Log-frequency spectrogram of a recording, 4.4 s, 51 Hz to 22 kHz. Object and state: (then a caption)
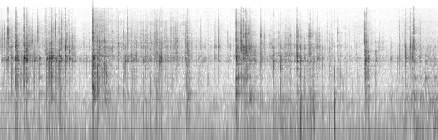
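Wooden bowl of wooden beads. Small round wooden beads in a medium wooden bowl, held in one hand, are stirred and scooped with a wooden spoon, so they clatter against each other and the bowl. The result is a dense run of quick, dry, bright clicks and rattles with almost no low end and a faint ringing tone near 1.8 kHz, with a few louder bursts where the spoon scoops.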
